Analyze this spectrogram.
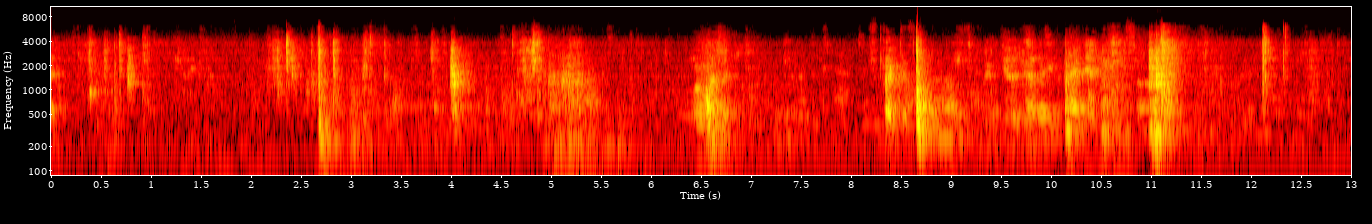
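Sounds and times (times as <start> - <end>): faint indistinct voices: 3.2 - 13.0.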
